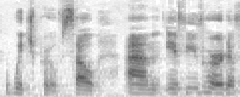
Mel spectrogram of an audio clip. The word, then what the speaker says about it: Wycheproof: you, it's spelled Wycheproof, and I heard the pronunciation of it, and it is Wycheproof. Of course, it was an Australian accent, but still, to me, it sounds like Wycheproof.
